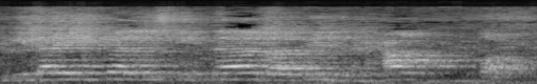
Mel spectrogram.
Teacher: Terdapat alif lam qamariyah, dibaca alif lamnya jelas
